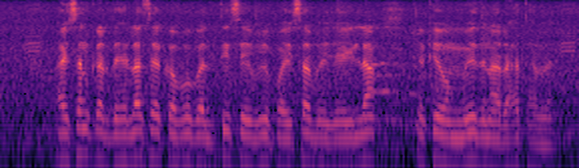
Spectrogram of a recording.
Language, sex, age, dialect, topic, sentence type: Bhojpuri, male, 36-40, Northern, banking, statement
